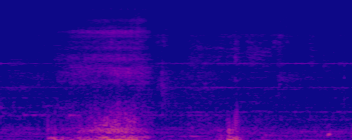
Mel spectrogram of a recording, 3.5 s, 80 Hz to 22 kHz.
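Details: A sleeping 100-pound Labrador dog lying on its owner as a pillow: a low rumbling snore on one breath, then a brief snort, with a faint steady background tone.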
